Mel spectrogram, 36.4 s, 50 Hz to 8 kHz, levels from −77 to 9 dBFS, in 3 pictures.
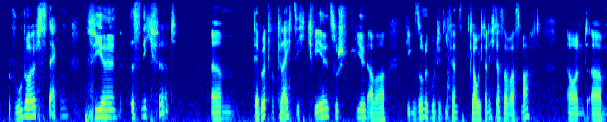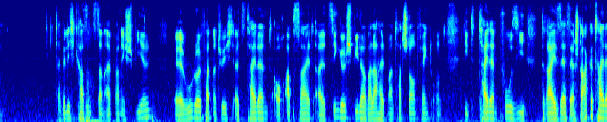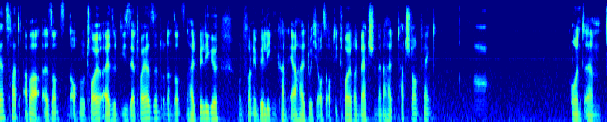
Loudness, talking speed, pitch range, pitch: -30 LUFS, 160 wpm, 95-110 Hz, 100 Hz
